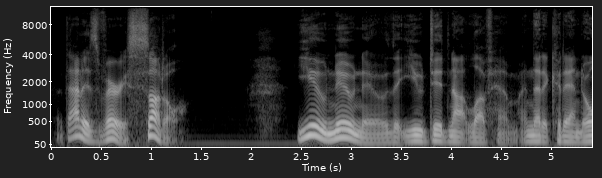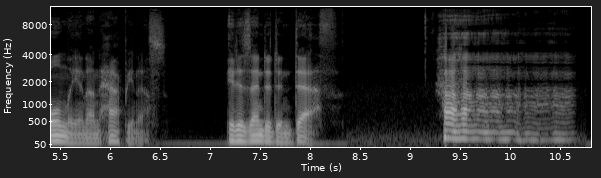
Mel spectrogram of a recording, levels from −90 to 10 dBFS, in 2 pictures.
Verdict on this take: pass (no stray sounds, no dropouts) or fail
fail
